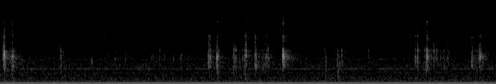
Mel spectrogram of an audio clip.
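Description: Quiet keystrokes on a computer keyboard while a message is typed, coming in short irregular bursts of clicks with pauses between, close and soft over a steady low hum.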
